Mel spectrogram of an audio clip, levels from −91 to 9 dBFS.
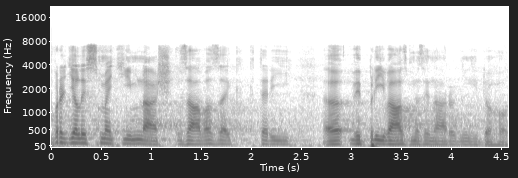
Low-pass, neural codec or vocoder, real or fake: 7.2 kHz; none; real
